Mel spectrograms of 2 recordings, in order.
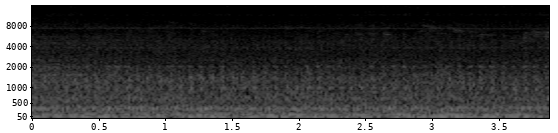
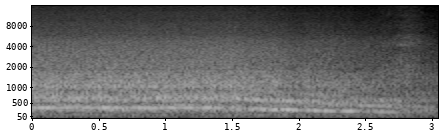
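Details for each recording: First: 2005 Nissan 350Z, failing cooling fans causing poor A/C at idle: fan activated on low speed whirs lazily and dully, amperage dropping to zero; weak slow-running fan motor, replaced with Mishimoto performance fans. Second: 2005 Nissan 350Z whose failing cooling fans caused poor A/C at idle, after replacement with Mishimoto fans run on low speed. An even whir of air forced through the radiator, easing off as the fans slow: fans working properly.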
